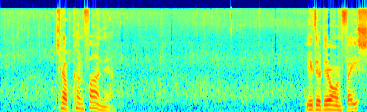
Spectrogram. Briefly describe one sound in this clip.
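Shallow water trickles gently over stones.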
